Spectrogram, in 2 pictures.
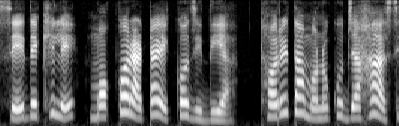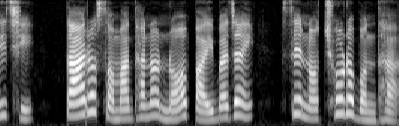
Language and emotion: Odia, neutral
